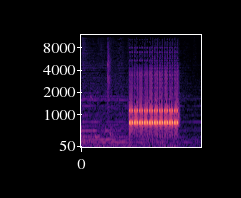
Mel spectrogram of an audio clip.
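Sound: telephone ringing once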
